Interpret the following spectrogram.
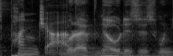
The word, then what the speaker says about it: Punjab: And so the U in Punjab, or Punjab, we assumed was pronounced the same way. If it's Hindu, we assumed it was Punjab. It's not. It's Punjab.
